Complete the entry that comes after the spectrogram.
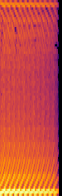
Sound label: Level Clear; gamerip; Bullet Party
